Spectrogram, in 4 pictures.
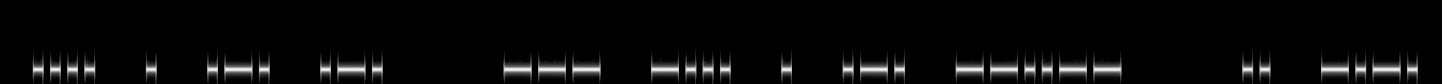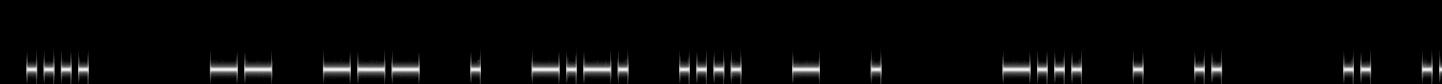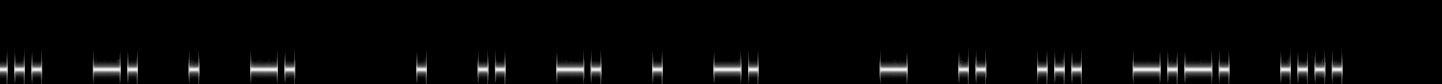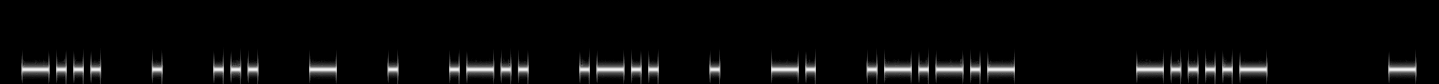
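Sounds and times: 
CW Morse code beeps: 0.4 - 0.9, 1.5 - 3.8, 5.0 - 7.2, 8.4 - 11.3, 12.4 - 12.6, 13.2 - 14.2, 14.8 - 15.4, 16.6 - 18.6, 19.8 - 20.7, 21.3 - 23.3, 24.5 - 26.7, 27.9 - 30.2, 31.4 - 31.8, 33.0 - 34.9, 36.0 - 36.5, 37.6 - 42.3, 43.5 - 51.4, 52.0 - 53.5, 54.6 - 56.0, 57.2 - 57.5.

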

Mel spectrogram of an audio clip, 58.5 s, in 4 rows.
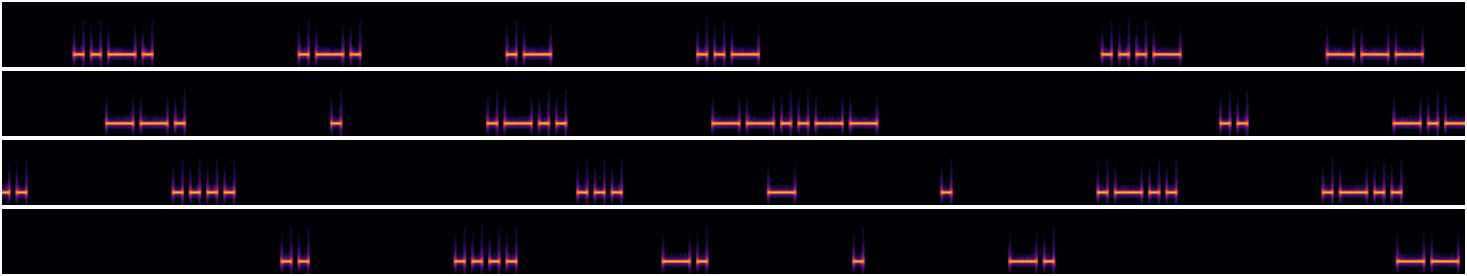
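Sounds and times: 
CW Morse code beeps: 0.7 - 1.4, 3.0 - 3.5, 5.2 - 5.5, 7.0 - 7.6, 11.0 - 11.8, 13.3 - 14.2, 15.7 - 16.5, 19.6 - 20.2, 21.8 - 23.4, 26.8 - 27.1, 28.6 - 29.5, 31.0 - 31.6, 35.0 - 35.5, 36.9 - 37.2, 40.2 - 41.0, 42.5 - 43.3, 46.7 - 47.0, 48.4 - 49.1, 50.5 - 51.0, 54.0 - 54.4, 57.8 - 58.5.

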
